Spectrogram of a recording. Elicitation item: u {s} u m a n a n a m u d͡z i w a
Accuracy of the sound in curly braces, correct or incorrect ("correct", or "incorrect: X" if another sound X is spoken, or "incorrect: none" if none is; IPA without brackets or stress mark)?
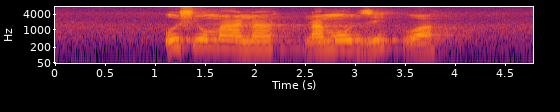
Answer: incorrect: ʃ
